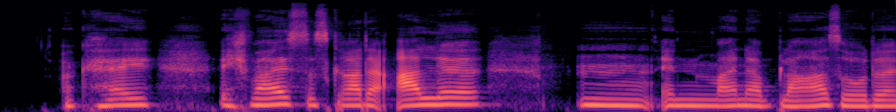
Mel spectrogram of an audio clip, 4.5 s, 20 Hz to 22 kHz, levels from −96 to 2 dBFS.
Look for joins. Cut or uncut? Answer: uncut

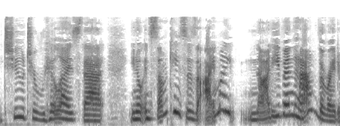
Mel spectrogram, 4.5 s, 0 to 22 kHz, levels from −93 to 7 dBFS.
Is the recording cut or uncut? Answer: uncut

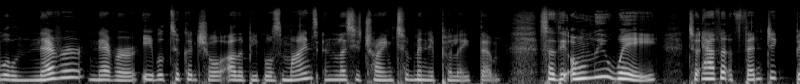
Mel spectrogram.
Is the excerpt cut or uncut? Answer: cut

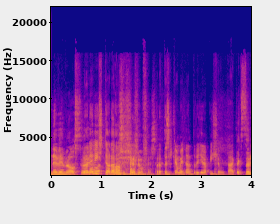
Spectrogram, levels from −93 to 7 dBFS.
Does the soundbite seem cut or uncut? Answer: uncut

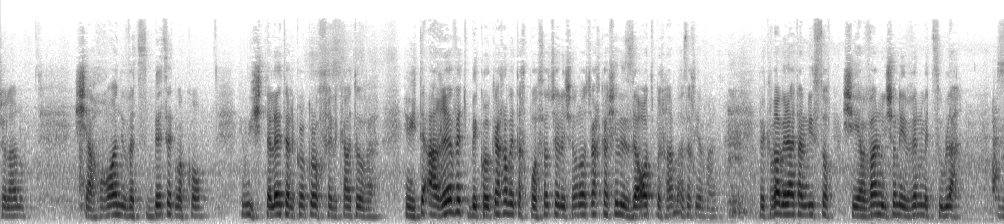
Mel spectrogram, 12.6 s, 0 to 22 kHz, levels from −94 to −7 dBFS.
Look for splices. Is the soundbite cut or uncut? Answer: cut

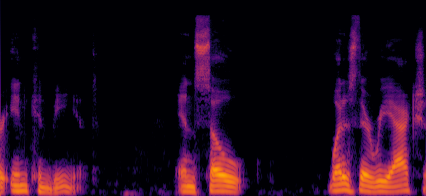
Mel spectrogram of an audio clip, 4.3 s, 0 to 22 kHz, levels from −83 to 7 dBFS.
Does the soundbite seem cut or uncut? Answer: uncut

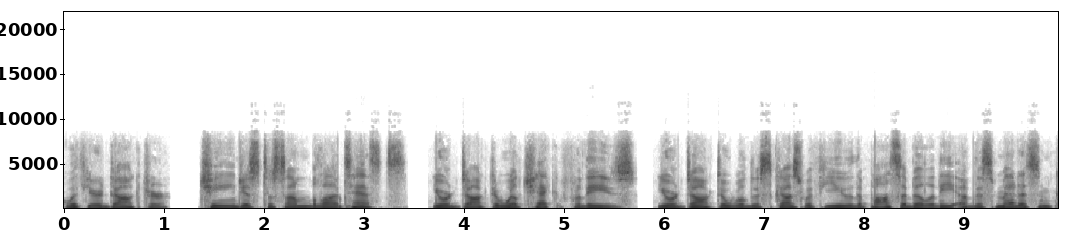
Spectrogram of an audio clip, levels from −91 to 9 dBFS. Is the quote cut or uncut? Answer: cut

